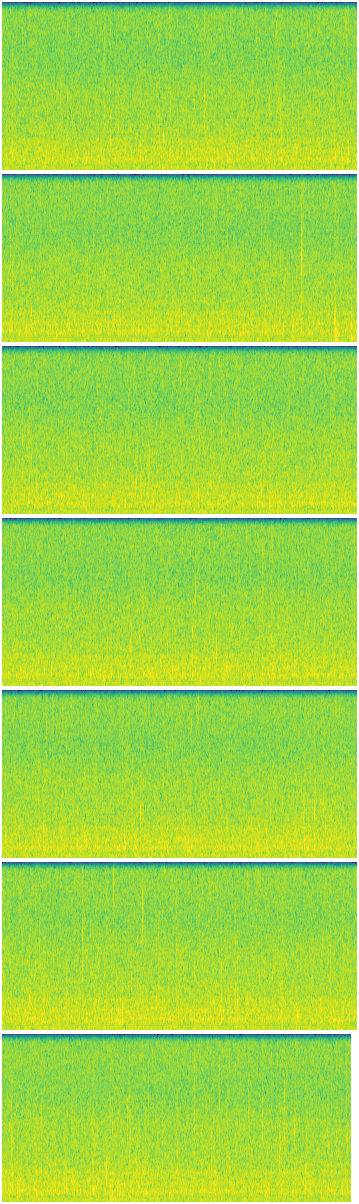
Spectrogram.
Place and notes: Mountshannon, Co. Limerick, Ireland - Thunderstorm
intense thunderstorm with rain, wind, lightening and thunder.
